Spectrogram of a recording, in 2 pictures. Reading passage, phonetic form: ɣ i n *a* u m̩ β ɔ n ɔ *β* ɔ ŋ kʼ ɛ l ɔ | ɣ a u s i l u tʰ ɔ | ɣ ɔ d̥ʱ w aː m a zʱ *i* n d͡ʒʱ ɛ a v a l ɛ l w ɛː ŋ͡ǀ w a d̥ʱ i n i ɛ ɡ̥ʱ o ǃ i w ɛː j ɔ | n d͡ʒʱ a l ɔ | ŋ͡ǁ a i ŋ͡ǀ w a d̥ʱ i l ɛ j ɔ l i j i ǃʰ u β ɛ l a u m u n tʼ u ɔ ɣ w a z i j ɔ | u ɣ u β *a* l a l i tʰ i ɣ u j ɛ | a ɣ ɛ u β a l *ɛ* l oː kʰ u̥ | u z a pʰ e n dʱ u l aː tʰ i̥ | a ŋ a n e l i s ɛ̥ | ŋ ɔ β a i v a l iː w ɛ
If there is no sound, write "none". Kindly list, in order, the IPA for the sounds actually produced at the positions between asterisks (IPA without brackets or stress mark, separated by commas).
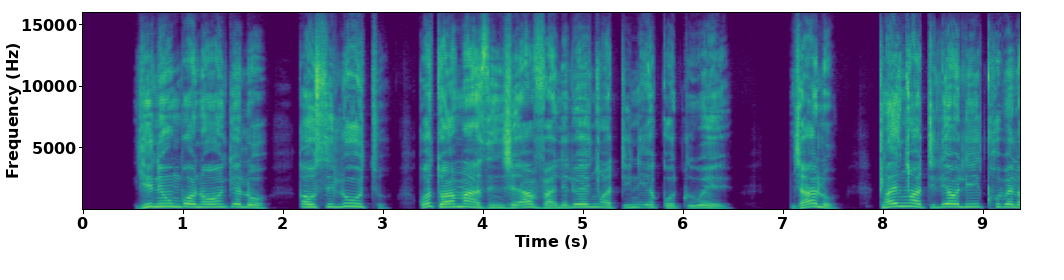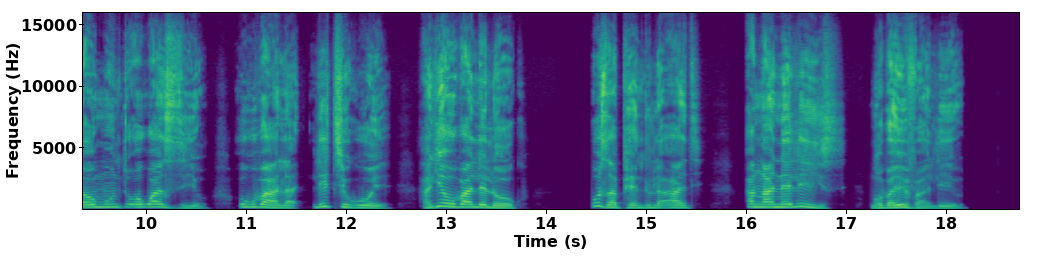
i, w, i, a, ɛ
